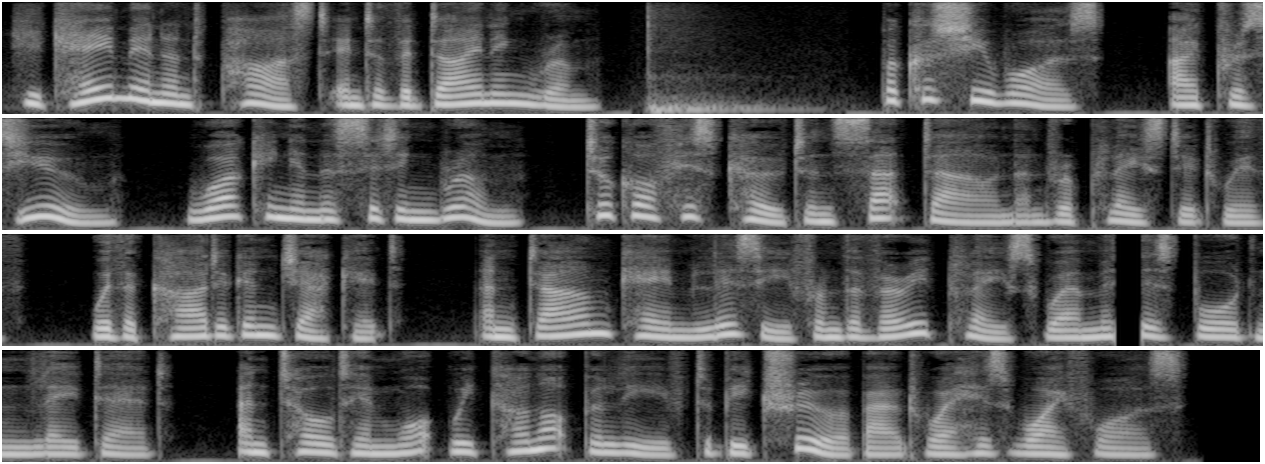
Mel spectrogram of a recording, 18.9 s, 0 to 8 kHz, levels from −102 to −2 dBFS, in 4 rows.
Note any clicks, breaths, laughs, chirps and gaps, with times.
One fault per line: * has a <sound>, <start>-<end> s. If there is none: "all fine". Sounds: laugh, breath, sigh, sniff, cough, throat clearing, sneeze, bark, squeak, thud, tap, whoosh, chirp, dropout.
* has a thud, 2.4-3.1 s
* has a dropout, 13.6-13.7 s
